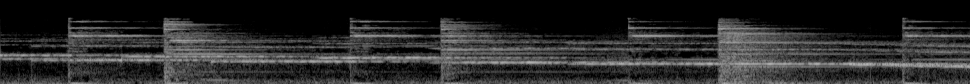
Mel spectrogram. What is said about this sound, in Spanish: Y comenzaron a oírse las campanadas que el reloj no podía dar.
